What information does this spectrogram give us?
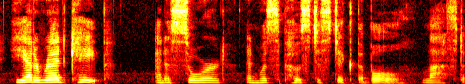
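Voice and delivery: lively storybook voice, big swings up and down; animated read-aloud for a class; reading to children. A narrator's reading. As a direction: read it out like bedtime story time for little ones. Reads picture book to children.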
